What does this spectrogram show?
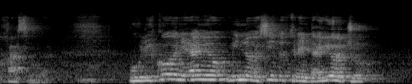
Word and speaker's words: Huizinga: El profesor, historiador y teórico de la cultura neerlandesa, Johan Huizinga, se escribe Huizinga, pero los holandeses pronuncian eso Huizinga, publicó en el año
